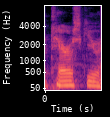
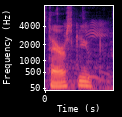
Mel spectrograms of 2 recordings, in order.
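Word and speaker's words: Tarrasque: I pronounce Tarasque oddly. How do Tarasque? That's how it's pronounced.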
